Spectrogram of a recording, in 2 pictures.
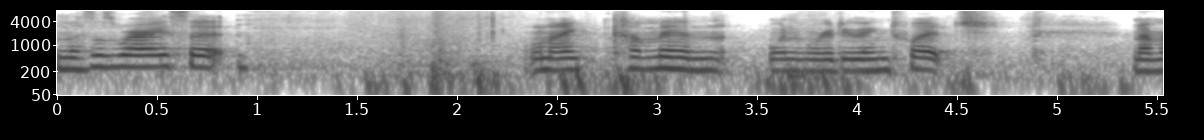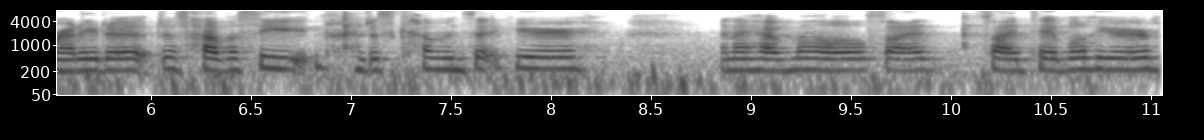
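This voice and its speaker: A soft-spoken woman talks in a fairly high pitch with flat, monotone intonation. She leaves long, frequent pauses. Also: moderate pace. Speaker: lifestyle streamer. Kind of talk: casual live-stream chat.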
